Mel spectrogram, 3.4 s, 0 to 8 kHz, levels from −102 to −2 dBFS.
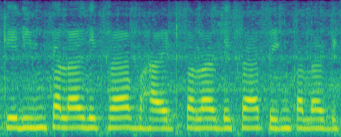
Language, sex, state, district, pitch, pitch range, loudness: Hindi, female, Bihar, Jamui, 205 Hz, 200-215 Hz, -12 LUFS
